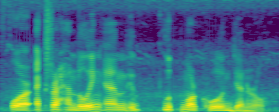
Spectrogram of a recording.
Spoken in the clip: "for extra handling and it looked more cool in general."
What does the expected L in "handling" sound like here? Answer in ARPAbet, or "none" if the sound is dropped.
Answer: L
